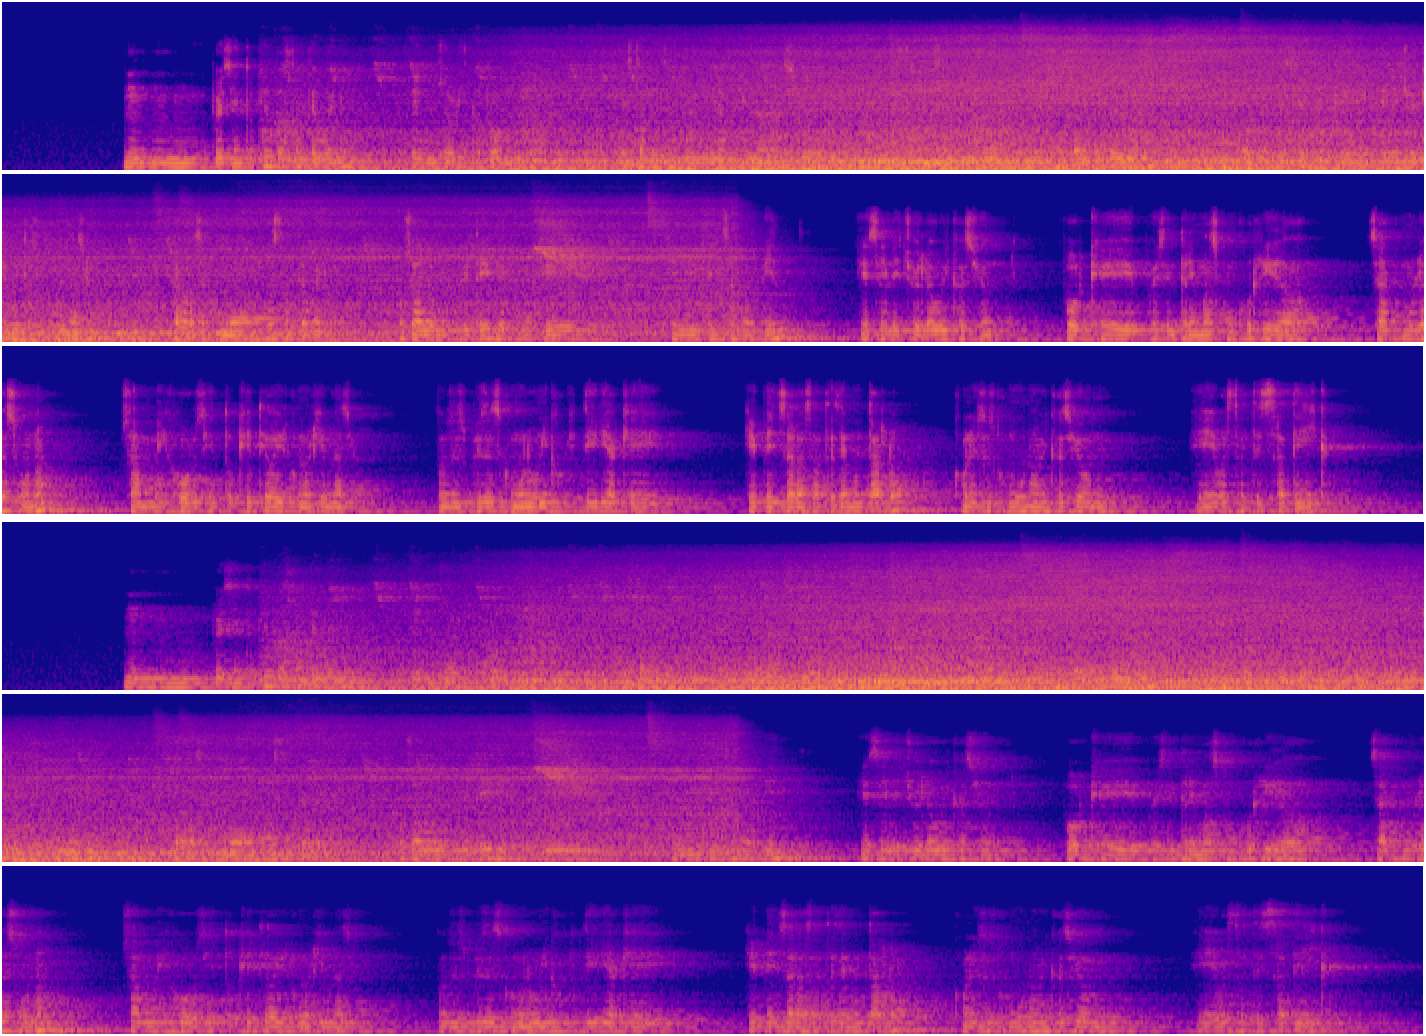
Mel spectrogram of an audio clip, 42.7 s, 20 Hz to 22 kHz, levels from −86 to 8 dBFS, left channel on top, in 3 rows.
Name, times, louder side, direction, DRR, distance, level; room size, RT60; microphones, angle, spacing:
voice 1, 1.2-3.5 4.1-5.5 6.2-8.3 8.9-11.5 12.4-15.2 15.9-17.5 18.2-20.0 20.8-22.1 22.8-24.2 24.8-27.3 27.9-28.9 29.6-32.1 32.8-35.0 35.9-37.5 38.0-39.6 40.3-41.7, left 3 dB, 75° left, 4 dB, 0.6 m, -28 dB
Train, 2.6-21.6, equal, ahead, 1.4 m, -25 dB
11.5 x 4.2 x 5.8 m, 2.4 s
head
